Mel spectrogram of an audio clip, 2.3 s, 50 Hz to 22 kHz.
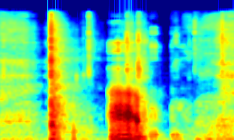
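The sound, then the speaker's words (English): A fresh blade slicing through about 40 pages of a book block during hardcover bookbinding: a sharp click, then a few rough scraping cuts, one longer and louder rasp among them, separated by short pauses. “Now I should have a fresh blade here. So if you have a fresh blade, shouldn't take so long. I'm going through what, 40 pages?”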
